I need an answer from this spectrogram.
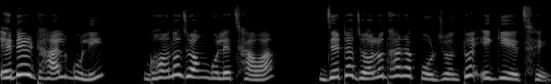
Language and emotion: Bengali, neutral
